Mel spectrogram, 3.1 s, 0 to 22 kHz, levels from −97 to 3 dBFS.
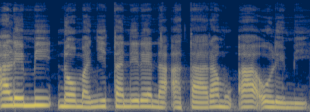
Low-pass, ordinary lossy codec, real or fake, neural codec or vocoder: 19.8 kHz; none; real; none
